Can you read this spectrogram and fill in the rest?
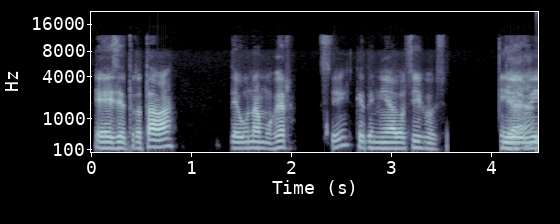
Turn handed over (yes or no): no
